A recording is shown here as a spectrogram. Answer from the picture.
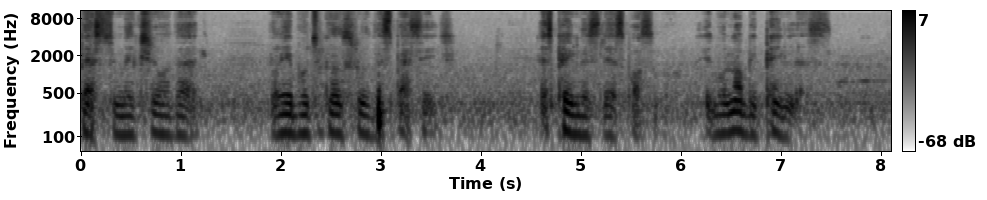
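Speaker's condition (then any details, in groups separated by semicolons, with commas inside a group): No condition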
